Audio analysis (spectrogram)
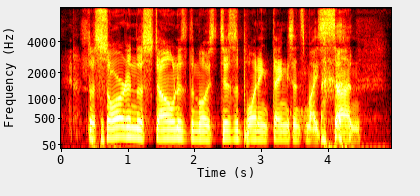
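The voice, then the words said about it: Imitates another person's voice. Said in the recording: “That was a bad impression.”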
